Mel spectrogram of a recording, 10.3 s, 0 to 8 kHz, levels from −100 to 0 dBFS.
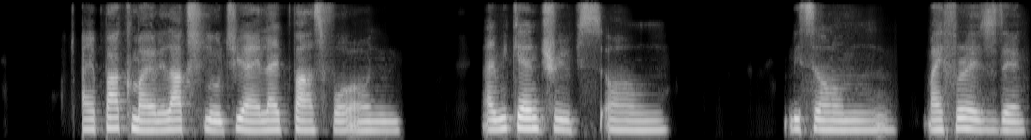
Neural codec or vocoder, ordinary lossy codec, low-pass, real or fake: codec, 16 kHz, 1 kbps, X-Codec, WavLM features, trained on Multilingual LibriSpeech; none; 7.2 kHz; fake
